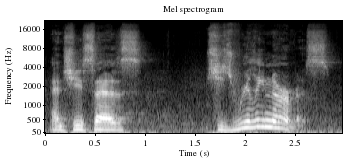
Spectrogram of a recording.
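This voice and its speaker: A middle-aged man hosting a podcast, telling a story in casual chat with animated, emphatic delivery and lots of repetition. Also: mid-range voice, slow. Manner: animated, emphatic, repeats himself. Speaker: podcast host.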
